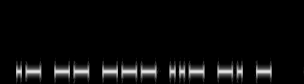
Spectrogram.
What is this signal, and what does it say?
Morse code, heard as a keyed tone, about 25 wpm, 600 Hz. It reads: AMOUNT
